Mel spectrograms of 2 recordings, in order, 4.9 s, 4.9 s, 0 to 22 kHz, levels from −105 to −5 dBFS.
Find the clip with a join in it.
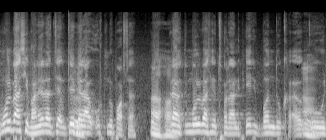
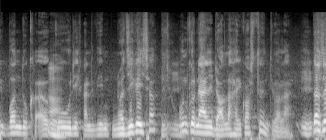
second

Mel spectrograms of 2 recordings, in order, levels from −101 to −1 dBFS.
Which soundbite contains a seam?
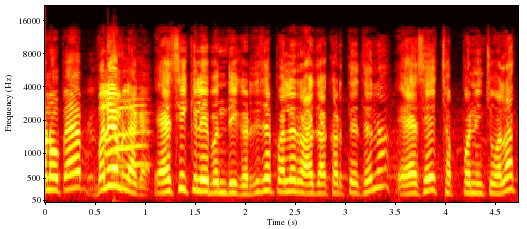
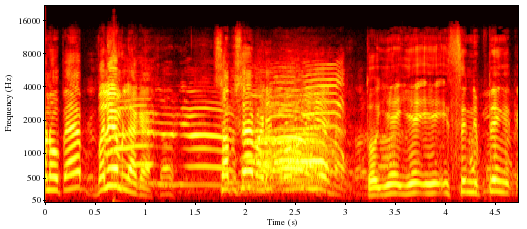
first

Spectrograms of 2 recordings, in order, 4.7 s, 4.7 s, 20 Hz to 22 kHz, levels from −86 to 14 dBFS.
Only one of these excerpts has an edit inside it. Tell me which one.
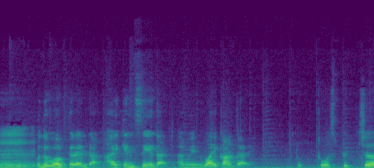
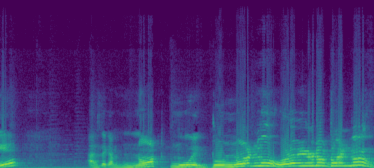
first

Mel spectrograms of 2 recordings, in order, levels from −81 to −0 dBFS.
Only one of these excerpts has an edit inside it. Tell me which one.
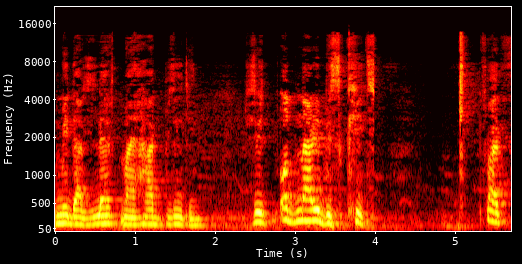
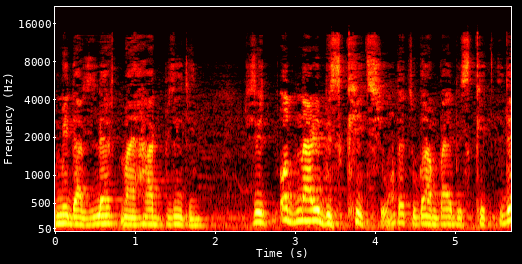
first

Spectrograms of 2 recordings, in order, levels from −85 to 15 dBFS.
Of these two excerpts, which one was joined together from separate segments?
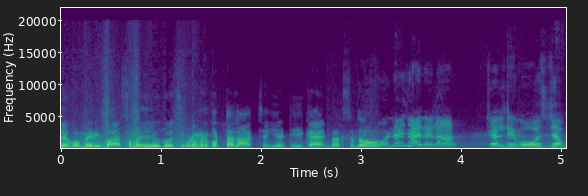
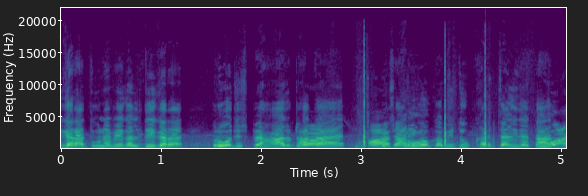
first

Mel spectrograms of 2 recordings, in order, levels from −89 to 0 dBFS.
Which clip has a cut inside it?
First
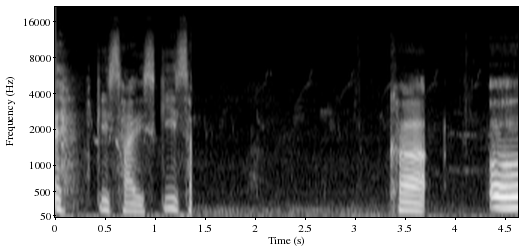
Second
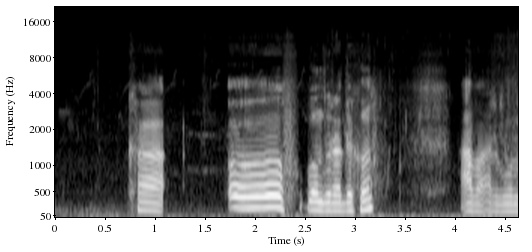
first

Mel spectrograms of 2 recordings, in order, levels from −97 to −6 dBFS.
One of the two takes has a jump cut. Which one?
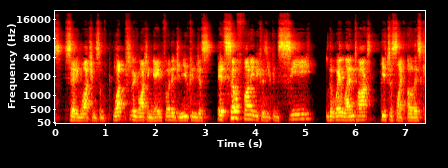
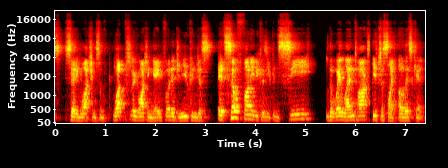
second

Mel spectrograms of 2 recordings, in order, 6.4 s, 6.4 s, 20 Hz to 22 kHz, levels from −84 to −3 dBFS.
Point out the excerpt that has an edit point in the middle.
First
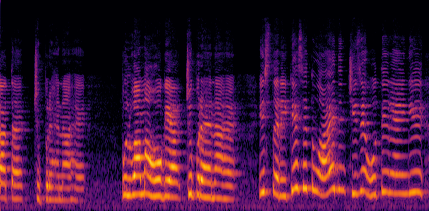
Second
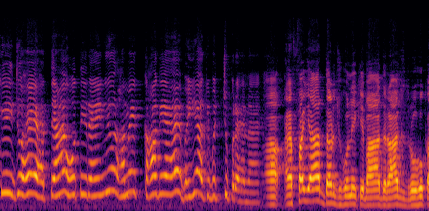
second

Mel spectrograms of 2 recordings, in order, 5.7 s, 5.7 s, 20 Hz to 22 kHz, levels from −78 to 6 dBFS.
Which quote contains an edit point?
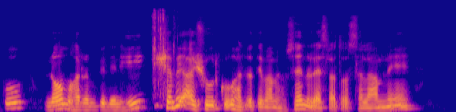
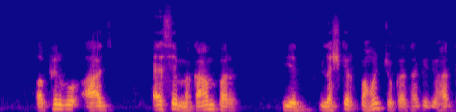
first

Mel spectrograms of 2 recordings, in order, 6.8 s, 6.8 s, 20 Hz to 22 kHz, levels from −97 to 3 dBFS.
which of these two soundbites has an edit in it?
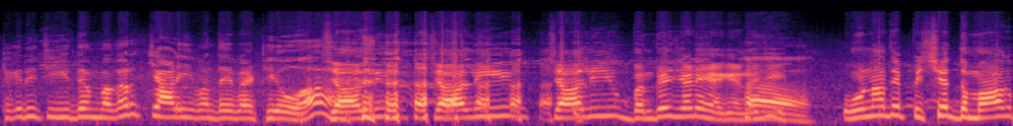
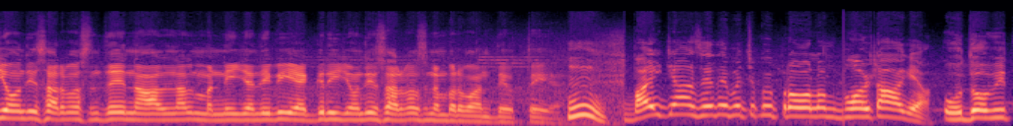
second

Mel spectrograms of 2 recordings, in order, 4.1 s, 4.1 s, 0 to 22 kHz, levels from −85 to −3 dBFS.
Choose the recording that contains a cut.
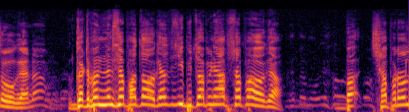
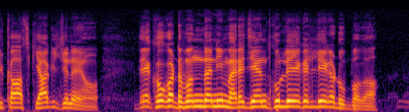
second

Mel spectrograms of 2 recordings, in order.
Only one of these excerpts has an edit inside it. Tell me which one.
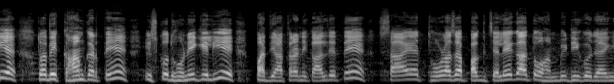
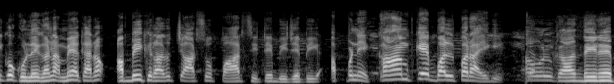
second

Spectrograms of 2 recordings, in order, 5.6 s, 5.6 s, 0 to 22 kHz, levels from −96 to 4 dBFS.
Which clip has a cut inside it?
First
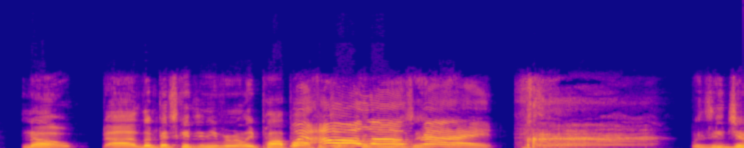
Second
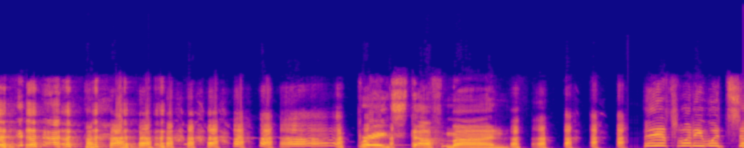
second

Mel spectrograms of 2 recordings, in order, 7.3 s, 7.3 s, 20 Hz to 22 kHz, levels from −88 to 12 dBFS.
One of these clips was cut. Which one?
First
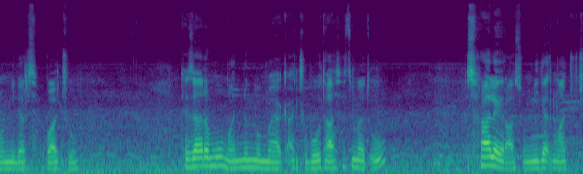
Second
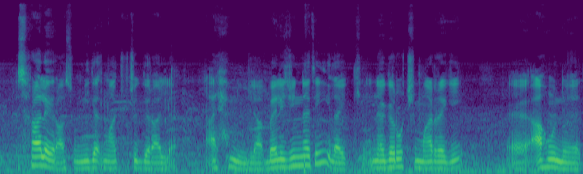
second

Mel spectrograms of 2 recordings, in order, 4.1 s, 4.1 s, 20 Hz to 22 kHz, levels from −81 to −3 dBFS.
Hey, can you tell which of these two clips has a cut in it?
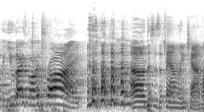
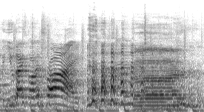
first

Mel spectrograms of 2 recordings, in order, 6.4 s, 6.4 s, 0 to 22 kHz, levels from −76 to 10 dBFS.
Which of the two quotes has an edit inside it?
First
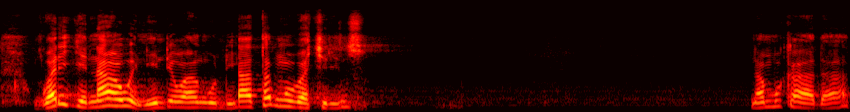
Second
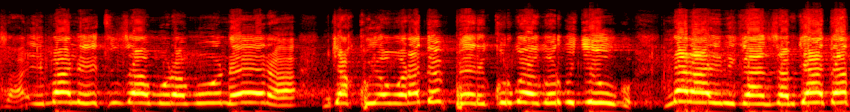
first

